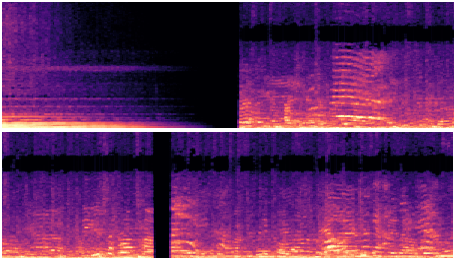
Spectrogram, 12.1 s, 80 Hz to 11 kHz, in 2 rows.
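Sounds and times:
children chattering and calling out: 3.2 - 12.0.

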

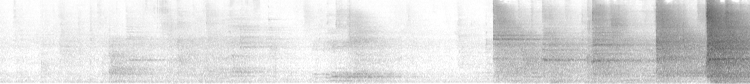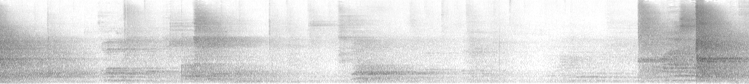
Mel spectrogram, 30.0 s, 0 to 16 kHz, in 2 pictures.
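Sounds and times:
rackets hitting shuttlecock: 9.8 - 16.8, 27.7 - 29.9.

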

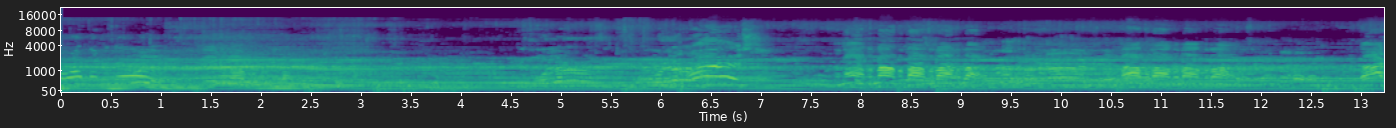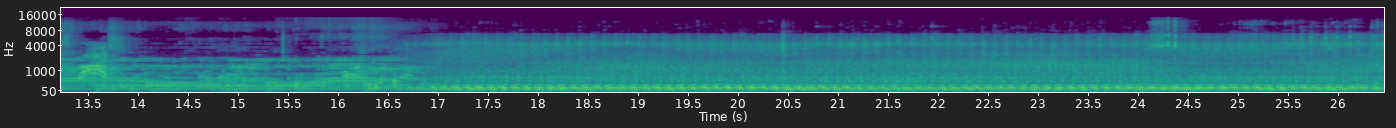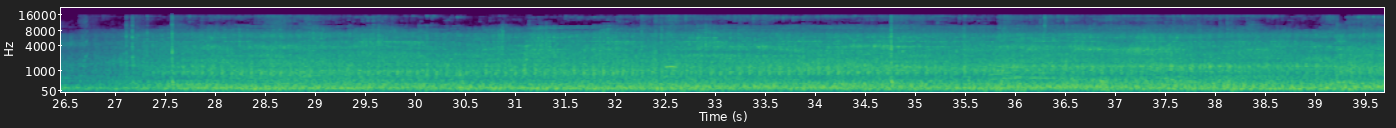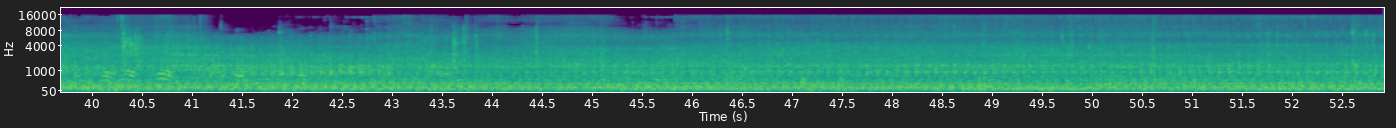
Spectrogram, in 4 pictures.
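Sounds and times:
boat engine running: 0.0 - 52.9.

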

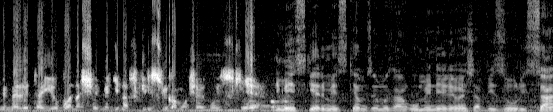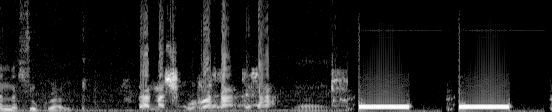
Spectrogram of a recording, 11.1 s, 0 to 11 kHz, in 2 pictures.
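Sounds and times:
telephone busy signal beeping: 9.2 - 10.7.

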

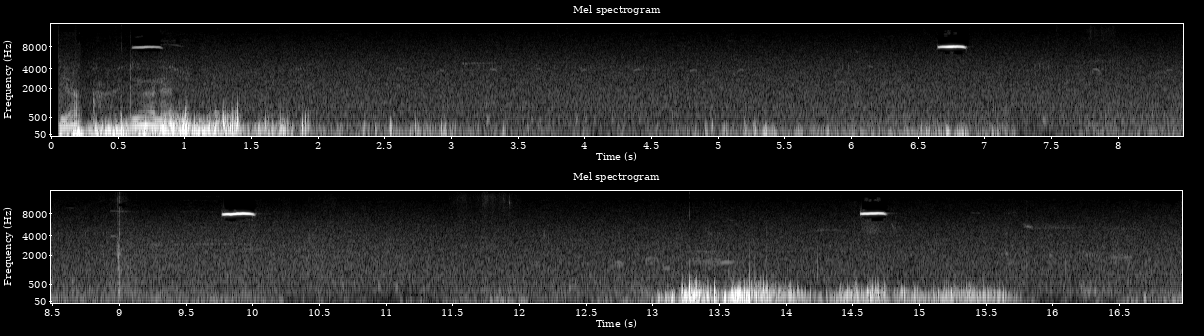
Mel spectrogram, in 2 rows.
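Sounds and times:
animal high-pitched chirps: 6.6 - 6.9, 9.8 - 10.1, 14.6 - 14.8.

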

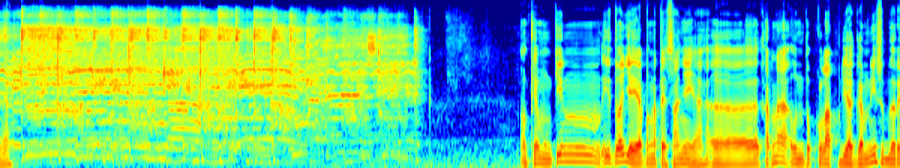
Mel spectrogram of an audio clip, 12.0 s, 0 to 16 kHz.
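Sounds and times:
song from phone speaker: 0.0 - 5.8
faint room hiss: 0.0 - 12.0.

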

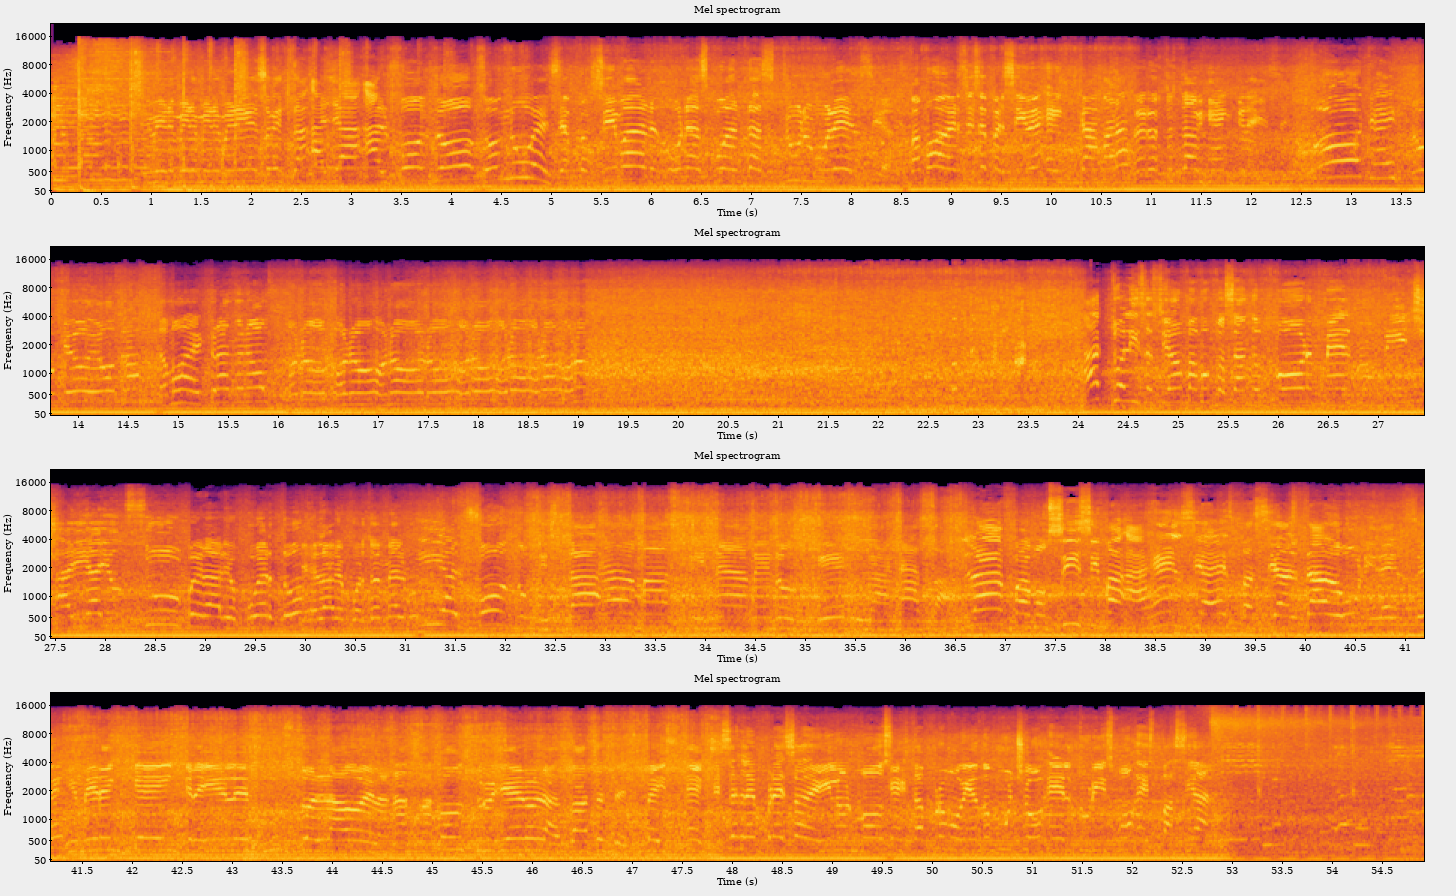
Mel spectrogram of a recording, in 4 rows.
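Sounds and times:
light aircraft engine drone: 0.0 - 54.9
voice-like melodic sound: 52.8 - 54.9.

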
